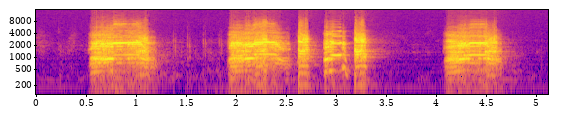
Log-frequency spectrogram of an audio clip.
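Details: African goose (domestic swan goose, Anser cygnoides): loud, harsh, nasal honks, with two long blasts, a quick run of three short honks, then a final long honk.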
